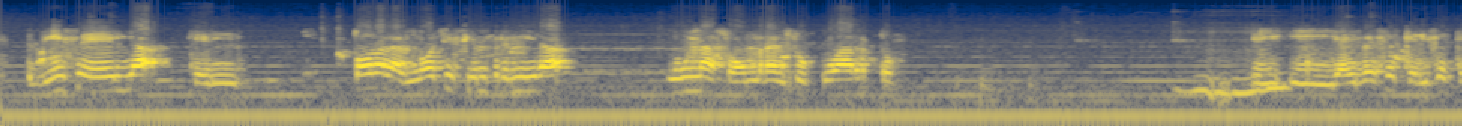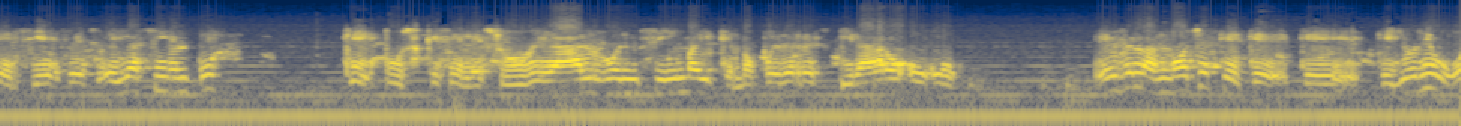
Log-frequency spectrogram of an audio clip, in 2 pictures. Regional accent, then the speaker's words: Oaxaca, Mexico; now in Mexicali, Mexico; yo aquí radico en Mexicali, Baja California, pero soy del estado de Oaxaca.

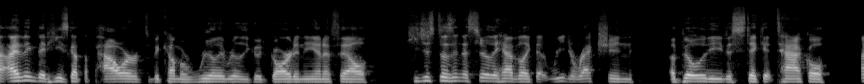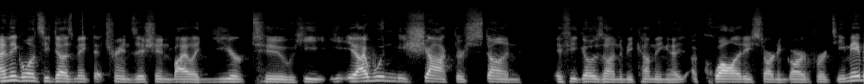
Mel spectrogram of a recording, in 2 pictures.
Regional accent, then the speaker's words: New Jersey, United States; I'm from New Jersey. I live in New Jersey, but I grew up in New Jersey.

